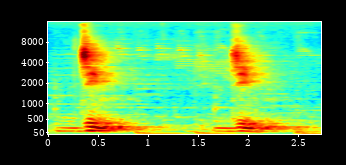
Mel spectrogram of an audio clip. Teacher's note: cierra completamente el conducto y después lo suelto con una fricción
